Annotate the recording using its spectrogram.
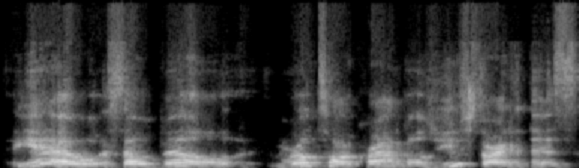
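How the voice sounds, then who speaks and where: At a fairly slow pace, a woman with an American accent speaks in a fairly high voice. Her intonation is lively, with big swings in loudness. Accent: sounds Southern, per others. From Philadelphia. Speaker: co-host. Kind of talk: casual chat.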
